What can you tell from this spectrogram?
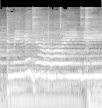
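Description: Karaoke backing track of an old Hindi film song playing an instrumental interlude: a held melody line with a short bend about half a second in, over a steady bass that shifts near the end.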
